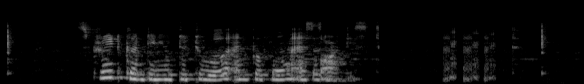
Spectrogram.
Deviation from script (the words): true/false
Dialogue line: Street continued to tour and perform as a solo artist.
true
